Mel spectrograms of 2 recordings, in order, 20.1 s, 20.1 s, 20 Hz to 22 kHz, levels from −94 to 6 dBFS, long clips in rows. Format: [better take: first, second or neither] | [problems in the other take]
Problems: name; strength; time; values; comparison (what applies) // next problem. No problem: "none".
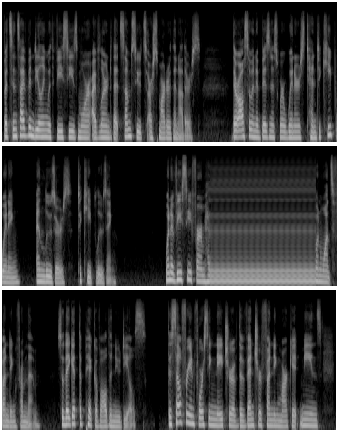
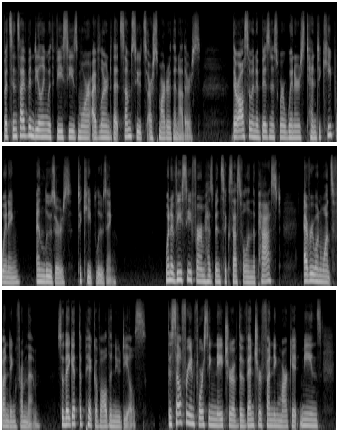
second | audio freezing; at 11 s for 2 s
